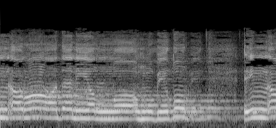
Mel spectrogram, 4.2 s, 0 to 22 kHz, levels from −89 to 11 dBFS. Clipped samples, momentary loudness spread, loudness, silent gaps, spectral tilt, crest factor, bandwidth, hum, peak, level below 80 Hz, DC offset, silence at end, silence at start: under 0.1%; 11 LU; -11 LUFS; none; -5 dB/octave; 10 dB; 9.2 kHz; none; 0 dBFS; -58 dBFS; under 0.1%; 0 s; 0 s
